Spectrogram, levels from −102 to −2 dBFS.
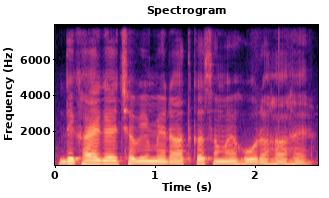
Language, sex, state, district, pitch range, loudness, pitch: Hindi, male, Assam, Kamrup Metropolitan, 140-155 Hz, -15 LUFS, 150 Hz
